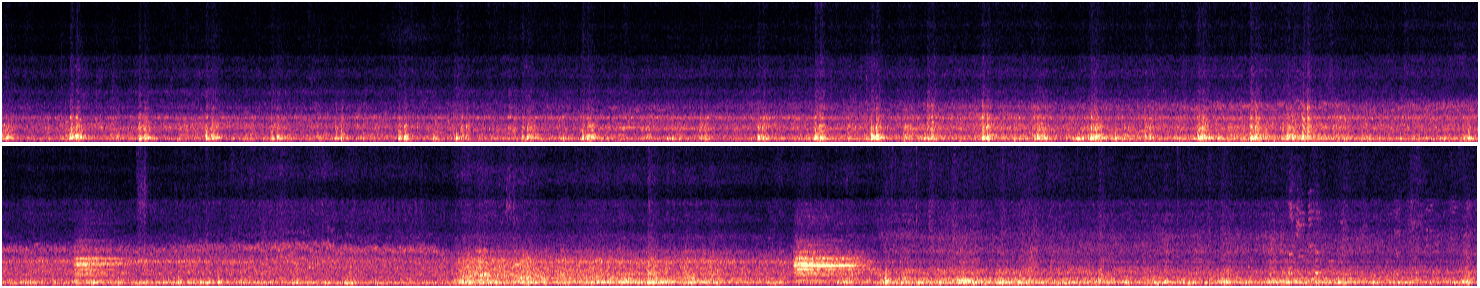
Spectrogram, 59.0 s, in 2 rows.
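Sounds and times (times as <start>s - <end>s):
electric train running: 27.7s - 40.4s
short train horn blast: 31.0s - 32.1s, 45.3s - 46.9s.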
